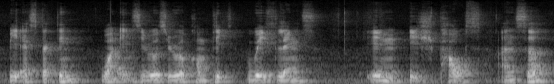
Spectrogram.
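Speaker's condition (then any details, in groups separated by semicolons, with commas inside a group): No condition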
